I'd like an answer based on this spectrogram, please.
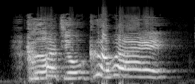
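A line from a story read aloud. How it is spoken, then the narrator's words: Queen shouting. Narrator (Chinese): 王后喊了一声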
